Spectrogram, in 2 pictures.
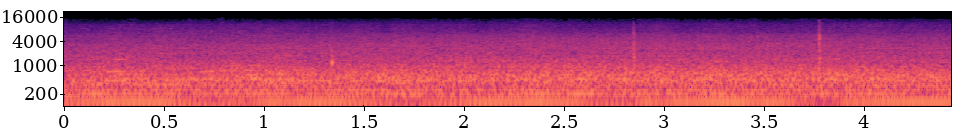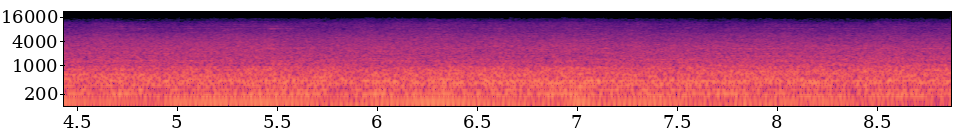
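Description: Suzuki 4x4's engine idling steadily, a constant low hum with fine rapid pulsing, with a few faint ticks.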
